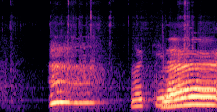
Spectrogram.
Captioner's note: gasp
